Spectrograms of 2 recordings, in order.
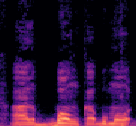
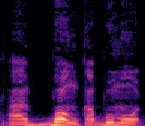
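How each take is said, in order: First: Said in the usual way. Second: Louder and slow, leaning on "bunker"; emphatic. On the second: Real, not acted. Repeating the warning to a rival so it sinks in, emphatic. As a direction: land each word of "All bunker boom out" hard.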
